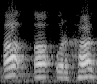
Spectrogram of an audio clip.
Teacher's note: अ अ और ह का उच्चारण स्थान कंठ है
